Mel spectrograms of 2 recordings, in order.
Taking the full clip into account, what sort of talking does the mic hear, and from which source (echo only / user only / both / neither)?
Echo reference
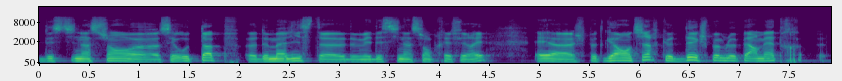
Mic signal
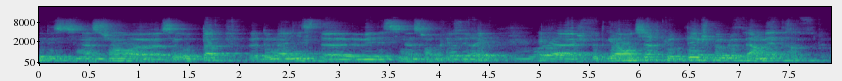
both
